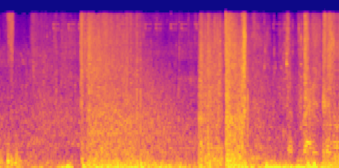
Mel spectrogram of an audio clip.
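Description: A rifle fires a rapid burst of loud gunshots.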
